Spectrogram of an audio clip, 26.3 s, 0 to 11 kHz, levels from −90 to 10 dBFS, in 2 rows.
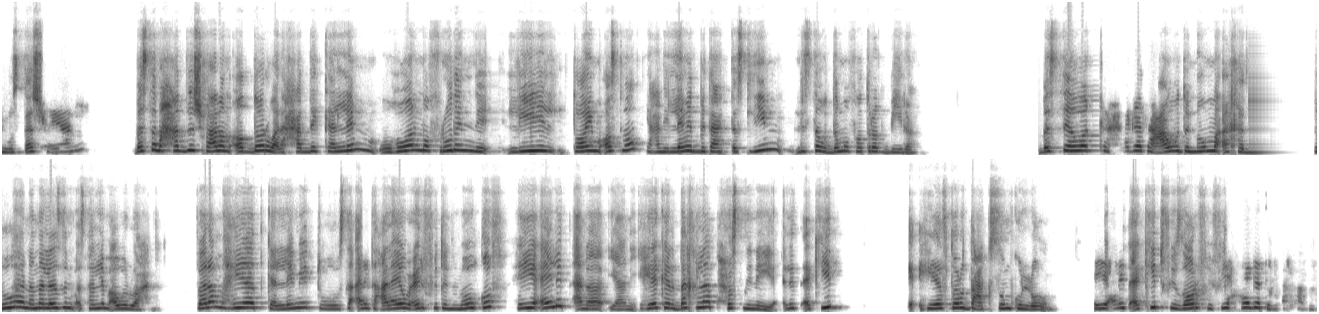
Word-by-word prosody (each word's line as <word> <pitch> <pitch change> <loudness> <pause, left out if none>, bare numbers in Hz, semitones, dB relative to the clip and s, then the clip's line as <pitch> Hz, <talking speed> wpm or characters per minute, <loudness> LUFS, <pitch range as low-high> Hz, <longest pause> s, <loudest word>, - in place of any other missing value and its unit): المستشفى 255 +5 -3
يعني، 275 +8 -5 0.5
بس 325 +6 0
ما 360 - +4
حدّش 345 +3 +3
فعلًا 320 +2 +3
قدَّر 345 +2 +2
ولا 260 -6 +2
حد 280 +1 -2
اتكلِّم 310 +4 +1 0.2
وهو 275 +7 +2
المفروض 355 -1 +2
إن 365 -3 +2 0.4
ليه 320 +4 +4
الtime 325 0 +1
أصلًا، 330 +4 0 0.2
يعني 265 0 -4
الlimit 295 +5 +2
بتاع 290 0 0
التسليم 275 +6 -2 0.3
لسّه 295 +4 -1
قُدّامه 290 +3 -1
فترة 295 0 -3
كبيرة. 230 -5 -8 1.2
بس 280 +2 -1
هو 355 +1 +5
كحاجة 325 0 -2
تعوِّد 300 +1 +1
إن 285 -1 +1
هُم 325 +2 +2
آخَدوها 230 +6 -2
إن 350 - +2
أنا 310 +2 +3
لازم 330 +2 +3
أسلِّم 300 -2 -2
أول 260 +1 0
واحدة، 230 -2 -5 0.4
فلمّا 360 +1 +2
هي 350 +2 +5
اتكلِّمت 345 +1 -3
وسألت 265 +3 -4
عليَّ 280 +5 +3
وعِرفِت 320 +1 -1
الموقِف، 335 +9 -1
هي 325 +3 +3
قالت 395 +6 0
أنا 260 -1 -1
يعني 230 -2 -8
هي 305 +3 +2
كانت 330 -3 0
داخلة 360 +3 +2
بحُسن 315 -6 -3
نِيَّة، 235 -10 -3
قالت 305 +1 -4
أكيد 360 +3 +4 0.8
آآ، 290 - -3
هي 290 +3 +2
افتَرضِت 325 0 +1
عكسهم 265 +6 -1
كُلّهم، 235 -5 -3 0.4
هي 290 +2 +2
قالت 335 +4 -3
أكيد 370 0 +1
في 325 -5 -2
ظَرف، 300 +2 +1
في 315 +4 -2
حاجة 345 -1 0
تمنعها 255 -1 -14
من 230 - -21
305 Hz, 155 wpm, -15 LUFS, 275-340 Hz, 1.2 s, هو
